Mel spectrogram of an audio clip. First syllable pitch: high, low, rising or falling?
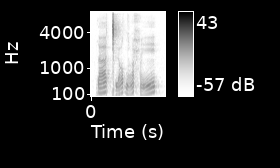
rising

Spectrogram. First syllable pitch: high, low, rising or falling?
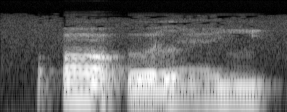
falling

